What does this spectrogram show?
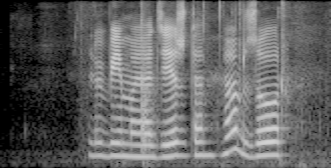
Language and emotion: Russian, neutral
